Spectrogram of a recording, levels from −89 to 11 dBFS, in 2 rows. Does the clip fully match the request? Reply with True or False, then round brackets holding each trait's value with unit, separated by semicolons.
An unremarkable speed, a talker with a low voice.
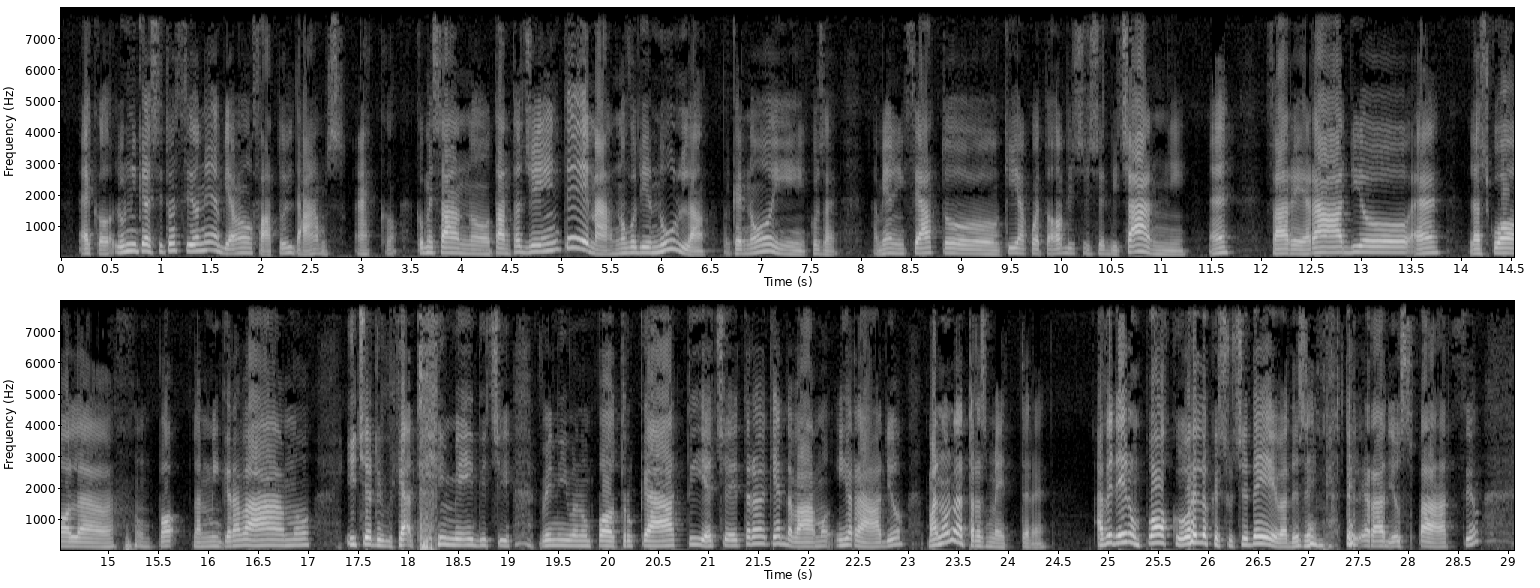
False (135 wpm; 160 Hz)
